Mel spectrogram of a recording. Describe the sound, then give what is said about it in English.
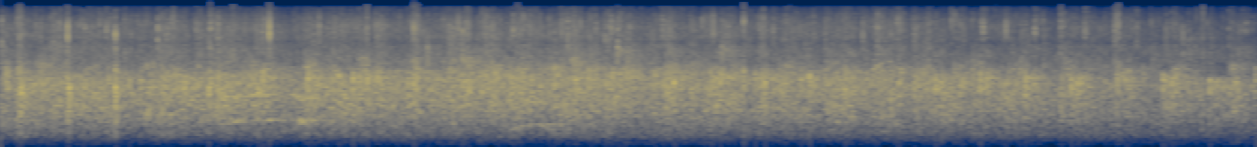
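A church audience applauds to thank a member for his service, a sustained, even wash of clapping from many hands that stays loud and constant without a break. “And if you will, you just applaud.”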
